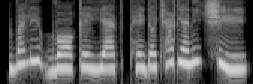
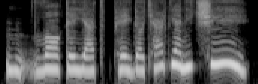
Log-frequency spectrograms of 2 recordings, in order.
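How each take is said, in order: First: Put-on higher-pitched child pressing the question; insistent child. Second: Put-on slow, higher child's voice struggling over the phrase; labored child's question. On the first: Luke presses the grown-ups for an answer, insistent. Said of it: "لوک اصرار کرد". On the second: Luke struggles to say his father's phrase, labored. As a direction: sound out the hard phrase slowly, like a child. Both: A narrator's reading.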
